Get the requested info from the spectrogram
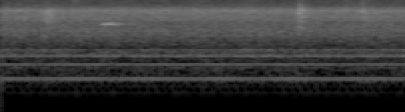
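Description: Steady electrical hum, a few fixed pitched tones stacked over a faint background hiss, with no other event.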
